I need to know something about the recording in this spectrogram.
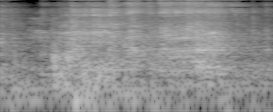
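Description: Elevator car and landing doors sliding open: a click as the door operator starts, then about a second and a half of steady sliding rush as the doors run open.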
